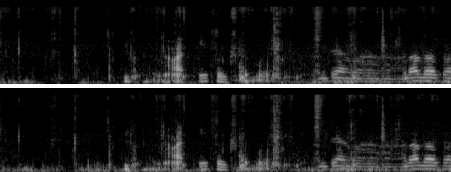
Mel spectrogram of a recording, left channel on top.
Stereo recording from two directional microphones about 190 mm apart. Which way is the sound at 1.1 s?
35° left (ahead or behind).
